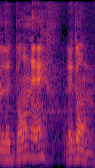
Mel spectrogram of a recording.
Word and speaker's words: don: Give le don, excuse me. Let me make sure I'm pronouncing that correctly. Le donne. Le don, which I was not.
